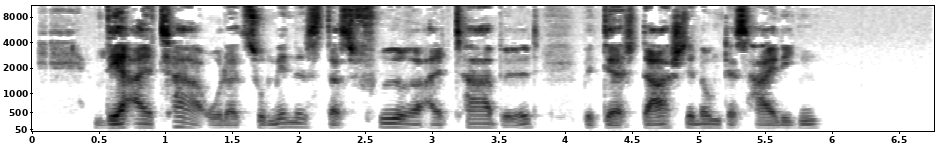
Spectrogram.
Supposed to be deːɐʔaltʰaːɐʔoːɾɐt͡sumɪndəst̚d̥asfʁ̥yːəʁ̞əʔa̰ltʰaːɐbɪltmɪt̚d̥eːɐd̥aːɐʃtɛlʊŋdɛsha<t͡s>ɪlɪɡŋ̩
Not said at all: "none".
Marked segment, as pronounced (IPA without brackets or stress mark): none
